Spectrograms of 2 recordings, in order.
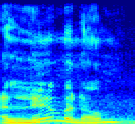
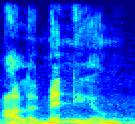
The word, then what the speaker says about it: aluminium: built from 2024 T3 aluminum or aluminium yes that's how it's pronounced um uh with the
